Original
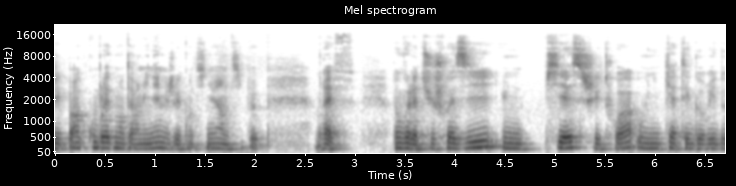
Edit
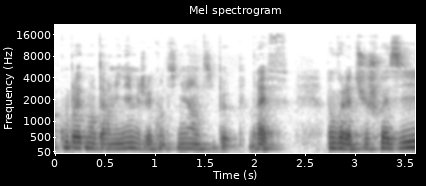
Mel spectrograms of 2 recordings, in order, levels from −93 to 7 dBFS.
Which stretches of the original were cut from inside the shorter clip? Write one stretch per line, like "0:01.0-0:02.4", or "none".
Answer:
0:02.2-0:02.6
